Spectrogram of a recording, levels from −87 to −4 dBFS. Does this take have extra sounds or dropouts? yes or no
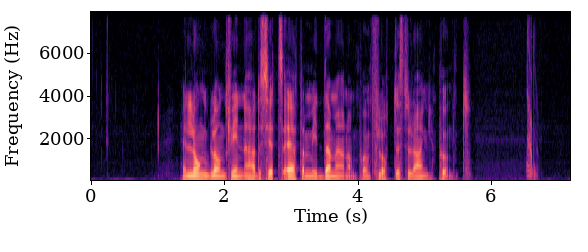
yes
